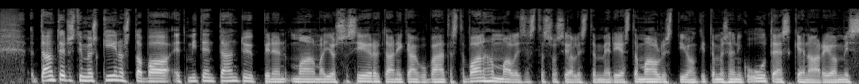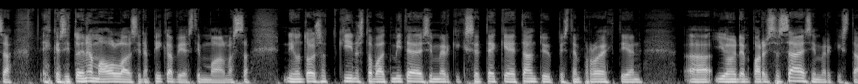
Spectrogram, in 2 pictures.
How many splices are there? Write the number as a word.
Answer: two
